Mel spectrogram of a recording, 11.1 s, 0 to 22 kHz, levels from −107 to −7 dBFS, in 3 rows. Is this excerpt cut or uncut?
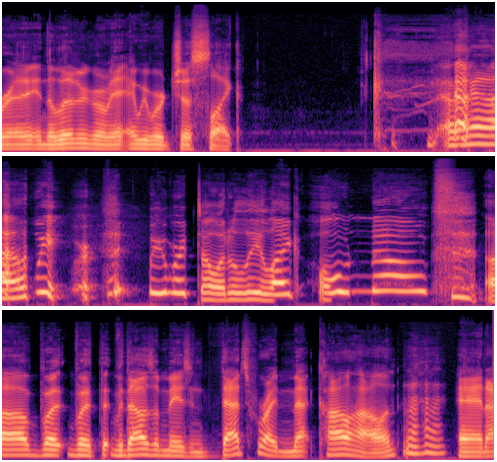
uncut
